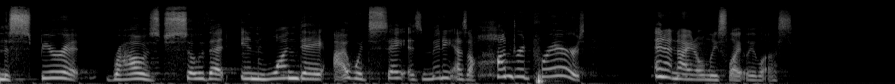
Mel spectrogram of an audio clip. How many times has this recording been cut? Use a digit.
0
